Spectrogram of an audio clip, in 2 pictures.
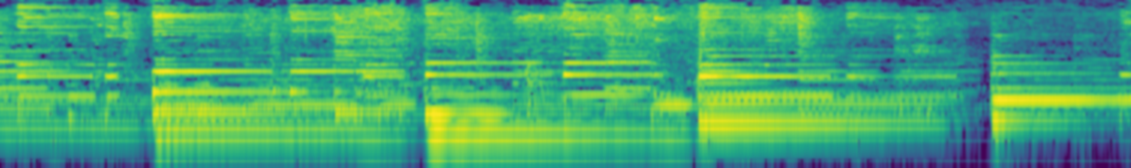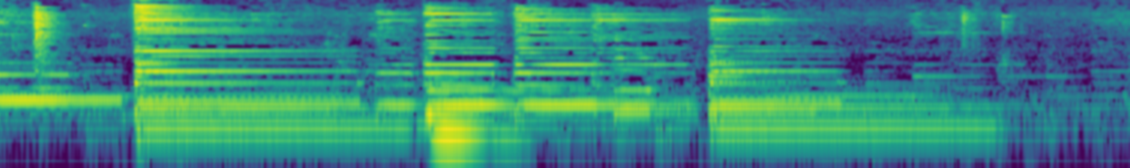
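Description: Acoustic guitar played alone as a slow introduction: chords strummed about every two seconds, each left to ring and fade before the next.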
